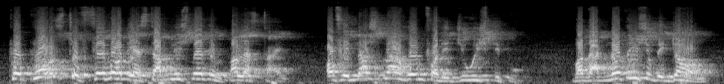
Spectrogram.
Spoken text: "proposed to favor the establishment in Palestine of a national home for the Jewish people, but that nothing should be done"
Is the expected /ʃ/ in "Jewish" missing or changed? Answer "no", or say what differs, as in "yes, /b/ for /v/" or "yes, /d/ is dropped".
no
